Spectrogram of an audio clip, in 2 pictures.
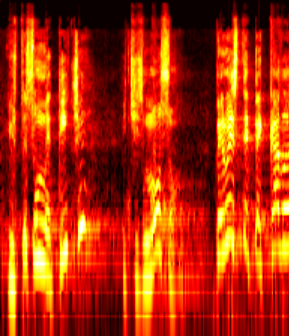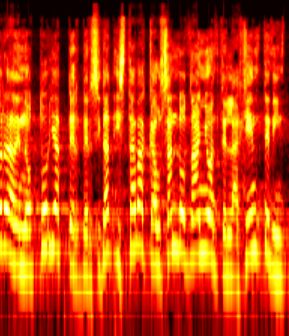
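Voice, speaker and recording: High-voiced preacher in echoing hall. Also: male voice. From Mexico. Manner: animated, swings between loud emphasis and quiet asides, acts out quoted church members. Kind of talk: sermon.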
